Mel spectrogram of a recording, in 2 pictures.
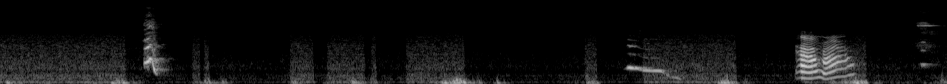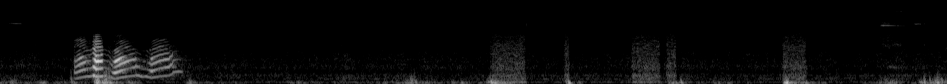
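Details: An excited Siberian Husky, waiting for the last bite of food, howls in wavering, rising-and-falling yodels between a person's brief words.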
